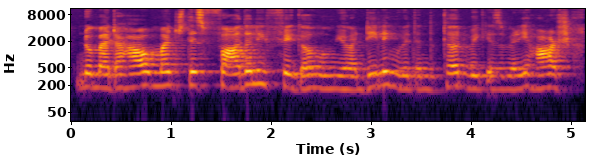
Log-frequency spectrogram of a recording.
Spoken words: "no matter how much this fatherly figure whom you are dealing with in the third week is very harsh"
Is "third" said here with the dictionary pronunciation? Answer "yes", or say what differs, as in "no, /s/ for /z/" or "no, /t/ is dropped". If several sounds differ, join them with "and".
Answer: no, /t/ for /θ/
